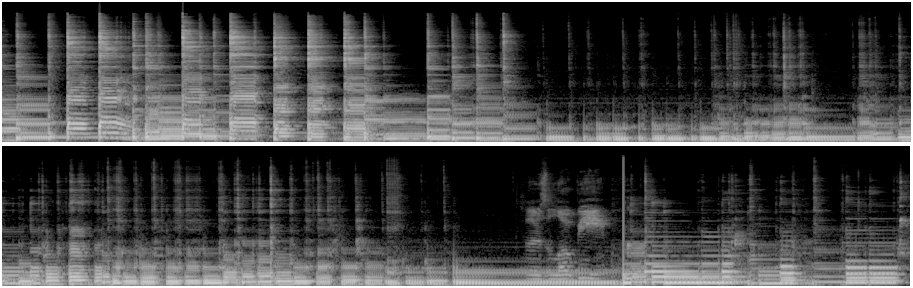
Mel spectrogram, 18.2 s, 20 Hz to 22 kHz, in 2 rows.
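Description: Electric bass played through an ISI Bass-O-Matic three-way cabinet (10-inch woofer with an 8-inch coaxial mid-woofer and compression driver), giving a full sound. It opens with a fast run of sharp, percussive plucked notes, settles into smoother held notes in the middle, and turns crisp and percussive again near the end.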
